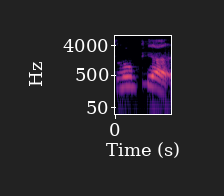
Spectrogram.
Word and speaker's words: lumpia: they have nothing on lpia it's nothing you know you know it's weird because people keep correcting me like it's Lumia it's lpia it's not Lumia so you know whatever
